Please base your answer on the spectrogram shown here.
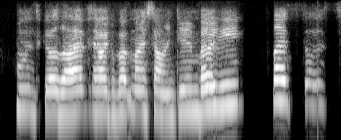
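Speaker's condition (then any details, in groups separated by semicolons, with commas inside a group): Cerebellar ataxia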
